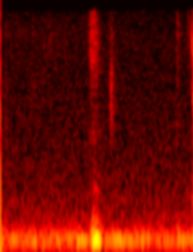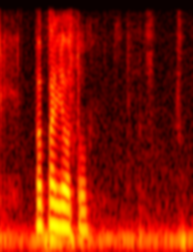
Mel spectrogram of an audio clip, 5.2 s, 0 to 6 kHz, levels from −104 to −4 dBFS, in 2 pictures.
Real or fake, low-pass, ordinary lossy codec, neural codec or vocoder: real; 5.4 kHz; none; none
